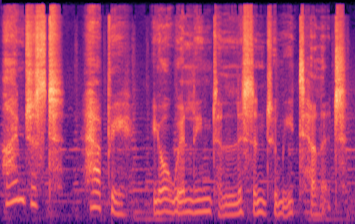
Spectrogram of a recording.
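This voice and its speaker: A woman playing a gentle, wise storyteller in a video game, telling legends in a measured, solemn way. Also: on the low side, very animated, full character voice. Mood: gentle, earnest. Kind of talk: video game character acting. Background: music.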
